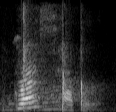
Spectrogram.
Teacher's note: there are three syllables and the stress is on the first syllable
